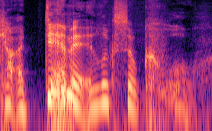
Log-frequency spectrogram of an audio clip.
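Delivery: muttered softly under the breath. Reacting in character to a pet's new studded armor: muttered under breath. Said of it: "Under my breath".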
